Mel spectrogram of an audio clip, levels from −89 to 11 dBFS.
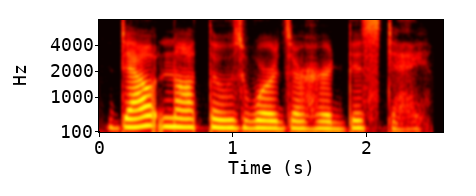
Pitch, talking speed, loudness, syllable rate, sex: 190 Hz, 185 wpm, -17 LUFS, 4.3 syllables/s, female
